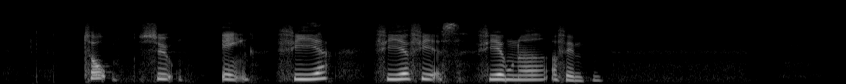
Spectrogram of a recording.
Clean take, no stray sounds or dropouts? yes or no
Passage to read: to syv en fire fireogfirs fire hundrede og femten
yes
